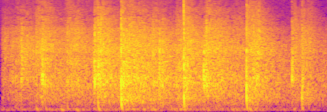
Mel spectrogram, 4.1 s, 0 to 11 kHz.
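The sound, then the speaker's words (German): Ammunition and fireworks detonating in the Grunewald in Berlin in the early morning of 4 August, a rapid, irregular series of sharp bangs and cracks, some louder than others, over a steady rumbling background with no voices. “Munition und Feuerwerkskörper detonierten.”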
